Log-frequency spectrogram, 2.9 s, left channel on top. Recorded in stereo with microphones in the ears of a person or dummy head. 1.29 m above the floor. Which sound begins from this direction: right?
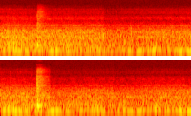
A snare drum, at 0.5 s.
